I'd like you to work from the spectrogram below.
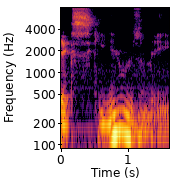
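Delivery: sultry, smooth, seductive put-on voice. Retelling a scene where a burp is covered up: imitating a sexy "excuse me". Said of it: "tries to cover it up in a sexy way".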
